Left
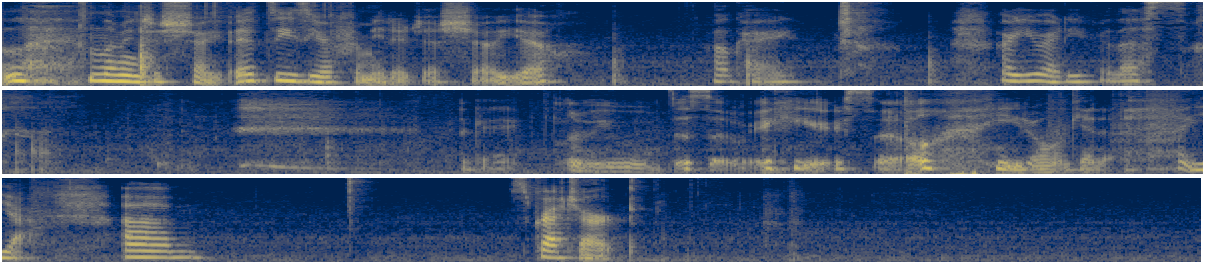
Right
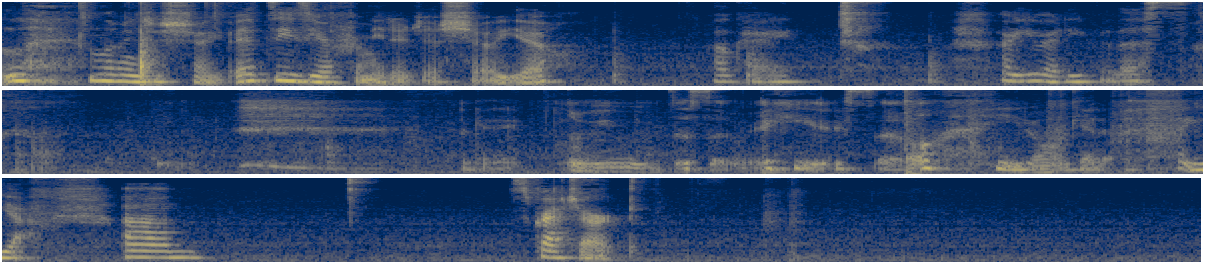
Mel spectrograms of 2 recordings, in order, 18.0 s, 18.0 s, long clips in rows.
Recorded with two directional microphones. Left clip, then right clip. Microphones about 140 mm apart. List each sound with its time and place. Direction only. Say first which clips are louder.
0.0 s speech: left 6 dB; 45° left (ahead or behind); by 2.8 s 15° left (ahead or behind)
3.5 s speech: left 5 dB; 50° left (ahead or behind)
7.2 s a sound: left 3 dB; 55° left (ahead or behind)
8.3 s speech: left 4 dB; 50° left (ahead or behind)
14.5 s speech: left 5 dB; 55° left (ahead or behind)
